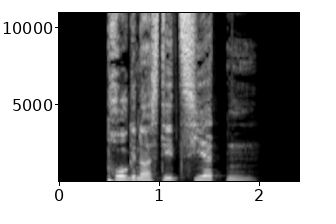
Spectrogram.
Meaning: inflection of prognostizieren: 1. first/third-person plural preterite 2. first/third-person plural subjunctive II
- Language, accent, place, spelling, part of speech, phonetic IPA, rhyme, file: German, Germany, Berlin, prognostizierten, adjective / verb, [pʁoɡnɔstiˈt͡siːɐ̯tn̩], -iːɐ̯tn̩, De-prognostizierten.ogg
